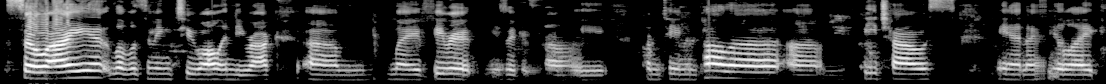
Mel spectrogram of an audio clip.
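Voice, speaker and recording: A woman from New York, the band's keyboardist and harmony singer, answering interview questions hesitantly with many pauses. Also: lowish voice, rough recording. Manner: hesitant, soft-trailing, slow.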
